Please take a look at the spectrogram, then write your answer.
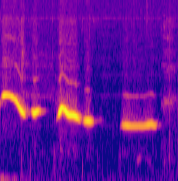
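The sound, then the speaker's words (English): A person whistles a short, lilting tune of three or four gliding notes with brief pauses between them, clear with no talking. “Fire Donkey was pleased with himself, and as he ventured back home, he whistled just a little bit.”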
